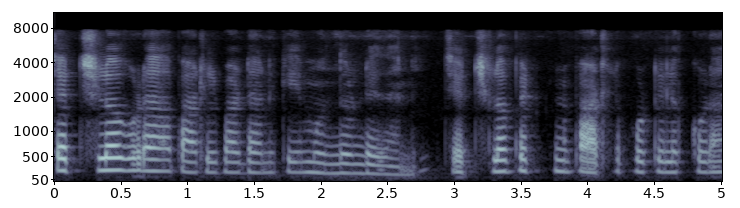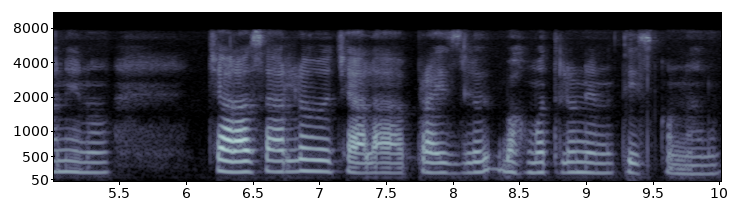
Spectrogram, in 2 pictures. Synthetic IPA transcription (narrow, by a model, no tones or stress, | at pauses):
t͡ʃɐɾt͡ʃlo̞ːkuːɽaːpaːʈɐlɐpɐɖːaːnikimund̪uɳɖe̞ːd̪aːnit͡ʃɐɾt͡ʃlo̞ːpeʈʈːinɐpa̰ːʈɐlɐpo̞ːʈiːlɐkkːuːɽaːne̞ːnu | t͡ʃaːlaːsaːɾlut͡ʃaːlaːpɾɐjd͡ʒlubɐɦumɐt̪ːulune̞ːnːut̪iːsu̥kunːaːnu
